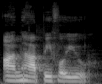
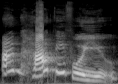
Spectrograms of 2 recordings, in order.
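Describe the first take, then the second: First: It is said flatly, without any happiness. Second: It is said warmly, sounding genuinely happy. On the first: The speaker is not convincing. The speaker calls it wrong. "your delivery doesn't even show it" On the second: The speaker is believable. The speaker calls it right. "Now that's more believable"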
